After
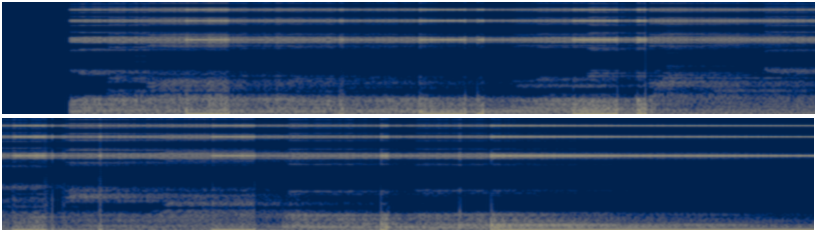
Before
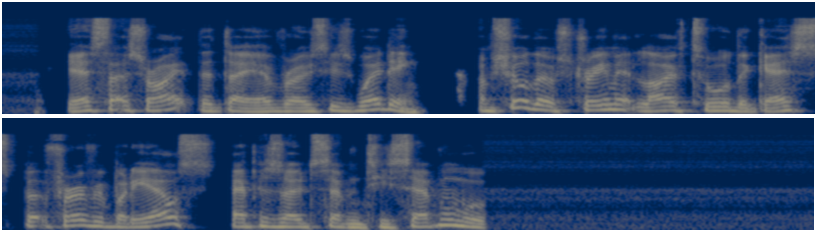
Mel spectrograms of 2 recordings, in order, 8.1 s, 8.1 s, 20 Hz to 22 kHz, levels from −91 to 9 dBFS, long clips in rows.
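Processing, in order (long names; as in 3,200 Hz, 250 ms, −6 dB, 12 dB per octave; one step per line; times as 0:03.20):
hold until the input has moved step −34 dBFS
spectral tilt −4.5 dB per octave
notch filter 4,100 Hz, Q 9.9
flutter between parallel walls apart 10.3 metres, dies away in 1.3 s
downward compressor 5 to 1, threshold −16 dBFS, peak gain reduction 7 dB
gate on every frequency bin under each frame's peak −25 dB strong
convolution reverb RT60 2.6 s, pre-delay 6 ms, DRR −6 dB
bad sample-rate conversion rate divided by 8×, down none, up zero stuff
output level in coarse steps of 15 dB
0:03.26–0:05.47: octave-band graphic EQ 125/250/500/1,000/2,000/4,000/8,000 Hz −9/−8/−10/+7/+7/−7/+5 dB
level −17.5 dB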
